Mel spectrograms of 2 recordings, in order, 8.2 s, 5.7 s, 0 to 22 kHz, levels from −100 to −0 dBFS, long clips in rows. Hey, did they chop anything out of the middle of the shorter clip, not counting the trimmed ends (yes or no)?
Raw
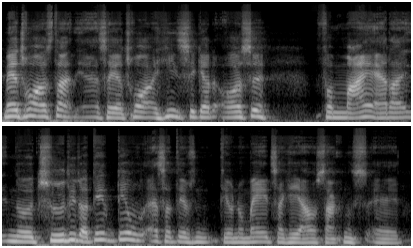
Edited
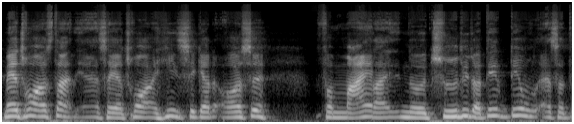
yes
